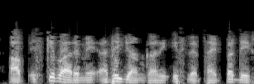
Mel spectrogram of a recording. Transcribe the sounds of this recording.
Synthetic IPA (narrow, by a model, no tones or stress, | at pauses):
aːpɪskebaːɾemẽʔɐd̪ʱɪk̚d͡ʒaːnkaːɾiʔɪsʋeːbsaːɪʈ̚pɐɾd̪eːk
